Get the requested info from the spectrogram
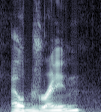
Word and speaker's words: Eldraine: Eldraine.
